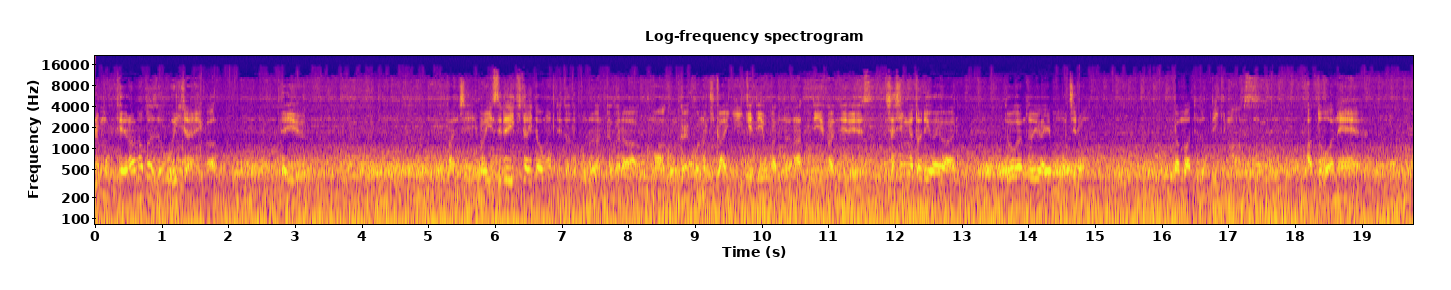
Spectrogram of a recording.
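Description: A man talking inside a moving car over the steady low rumble of the engine and road noise in the cabin.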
